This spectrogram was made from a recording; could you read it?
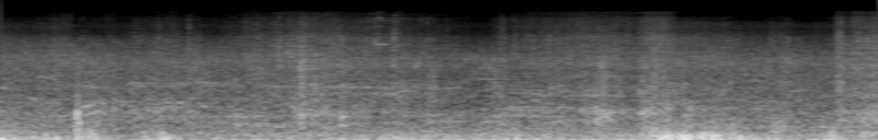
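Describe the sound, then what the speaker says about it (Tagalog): Strong gusty wind roars across the microphone, with rumbling buffets rising and falling, and faint voices briefly audible underneath. "Malakas na ang hangin."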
